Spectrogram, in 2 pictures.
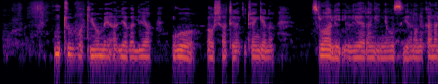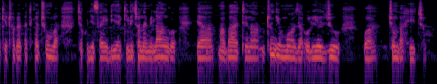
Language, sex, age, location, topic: Swahili, male, 18-24, Kisumu, health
